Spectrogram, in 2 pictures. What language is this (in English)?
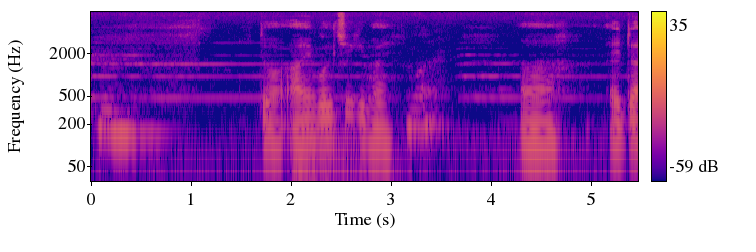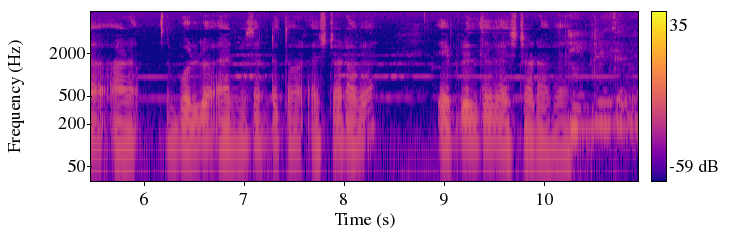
Bangla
